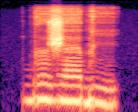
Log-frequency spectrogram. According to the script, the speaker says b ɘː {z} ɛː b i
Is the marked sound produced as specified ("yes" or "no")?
no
